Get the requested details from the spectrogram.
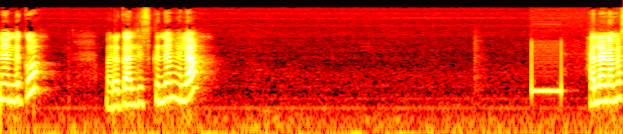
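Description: A woman speaks clearly and calmly into a microphone.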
